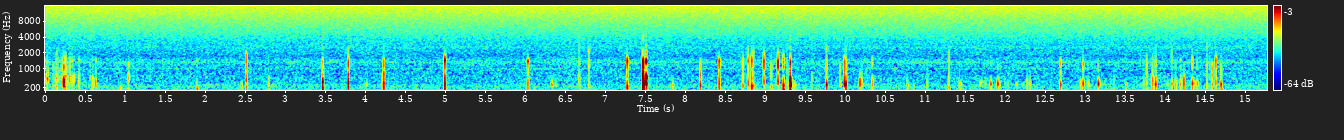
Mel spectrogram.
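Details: Belly recorded with a desktop microphone about 9 hours after eating 30 prunes; bloated, with frequent gurgles, pops and bubbling squeaks over quiet room noise, i.e. loud, active borborygmi.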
